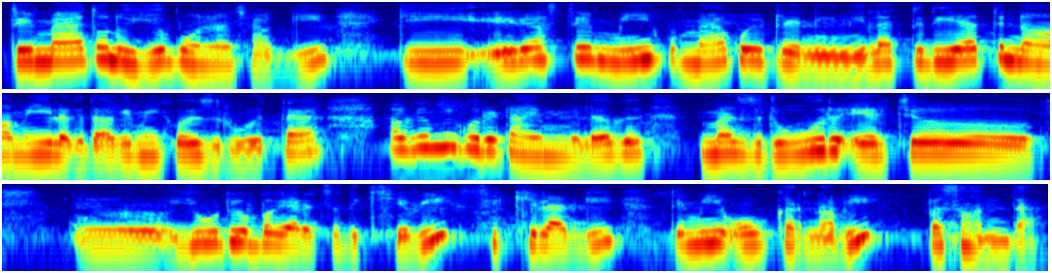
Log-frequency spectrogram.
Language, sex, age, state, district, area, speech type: Dogri, female, 30-45, Jammu and Kashmir, Jammu, urban, spontaneous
